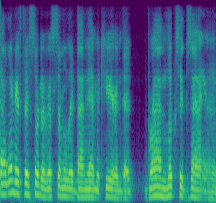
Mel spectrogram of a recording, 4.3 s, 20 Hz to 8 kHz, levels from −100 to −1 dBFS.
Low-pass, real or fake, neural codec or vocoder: 7.2 kHz; fake; codec, 16 kHz, 1 kbps, FreqCodec, smaller model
